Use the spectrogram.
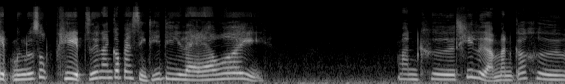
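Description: From the very start until 4.0 s, the speech is an adaptive stream starting at a low bitrate. The player opened on a cheap version to get going fast, so the top end is thin and a bit synthetic, with stronger codec artefacts, which fits something like 16 kbit/s Opus. At 4.0 s it has measured the connection and jumps straight to a richer stream, closer to 64 kbit/s, with no gap. The brightness suddenly fills in, reaching up to about 20.3 kHz.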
